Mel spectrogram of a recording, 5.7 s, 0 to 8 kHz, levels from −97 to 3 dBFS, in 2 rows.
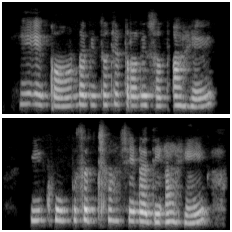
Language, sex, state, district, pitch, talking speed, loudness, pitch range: Marathi, female, Maharashtra, Pune, 250 Hz, 125 wpm, -28 LUFS, 235-270 Hz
